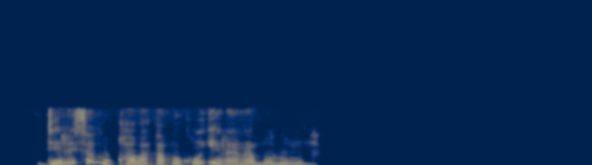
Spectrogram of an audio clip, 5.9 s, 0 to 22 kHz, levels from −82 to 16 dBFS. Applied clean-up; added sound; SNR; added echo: neural mask model Resemble Enhance denoiser.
